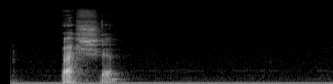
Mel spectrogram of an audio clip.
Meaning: to poop
- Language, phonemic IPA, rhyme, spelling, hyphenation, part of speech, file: Norwegian Bokmål, /ˈbæʃːə/, -æʃːə, bæsje, bæ‧sje, verb, Nb-bæsje.ogg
